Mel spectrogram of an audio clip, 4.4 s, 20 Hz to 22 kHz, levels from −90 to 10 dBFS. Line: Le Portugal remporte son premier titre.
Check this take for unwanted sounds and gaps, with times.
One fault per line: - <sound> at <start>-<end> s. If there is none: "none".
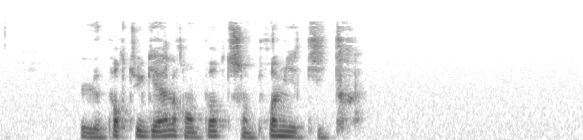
none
